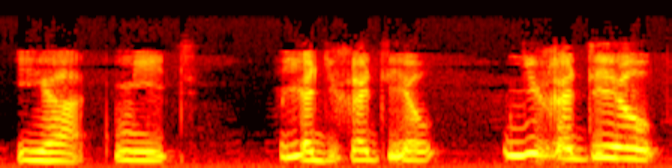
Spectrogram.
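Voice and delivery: tearful. A narrator's reading. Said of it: "Лавровский плакал".

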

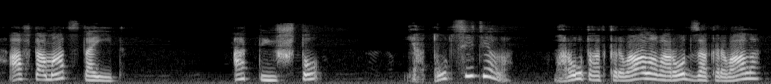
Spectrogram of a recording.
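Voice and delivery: lightly voiced janitor with broken Russian; a hint of a nervous worker; migrant janitor voice.

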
